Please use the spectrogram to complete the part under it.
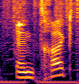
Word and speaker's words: Eendracht: Voilà, le closing c'est avec Entracte, c'est comme ça que ça se prononce et en général il est chez Onde du côté de Rennes.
